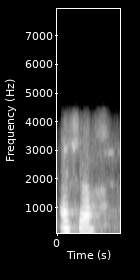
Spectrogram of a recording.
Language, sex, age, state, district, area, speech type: Dogri, female, 18-30, Jammu and Kashmir, Udhampur, rural, conversation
